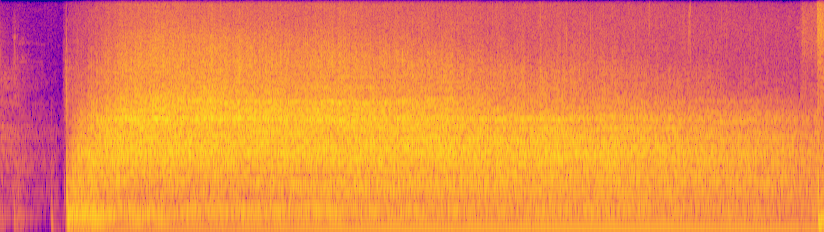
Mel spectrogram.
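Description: A gong struck once about half a second in, after a brief silence. It rings on loud and full, with a steady low hum under it, and slowly dies away as the opening of a rock track.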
